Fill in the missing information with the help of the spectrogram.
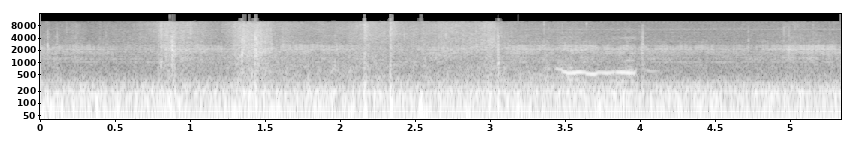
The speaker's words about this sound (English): The whole time we were out there, there was this dog whimpering, in addition to some of the other sounds and other noises that we heard.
